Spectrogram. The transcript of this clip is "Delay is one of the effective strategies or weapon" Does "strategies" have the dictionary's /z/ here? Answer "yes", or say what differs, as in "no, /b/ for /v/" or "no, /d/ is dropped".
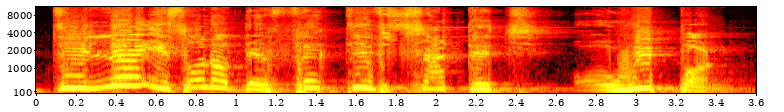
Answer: no, /z/ is dropped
